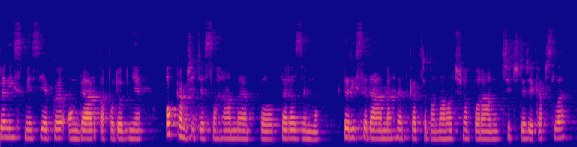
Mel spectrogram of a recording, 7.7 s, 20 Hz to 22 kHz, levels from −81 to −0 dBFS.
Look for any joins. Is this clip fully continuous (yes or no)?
yes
